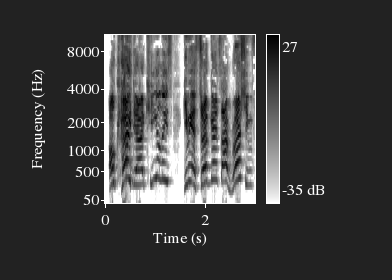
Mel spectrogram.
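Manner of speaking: high-pitched bratty protest; exasperated kid. Acted. Kid being hurried along by dad, exasperated. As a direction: complain high, like a rushed child.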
